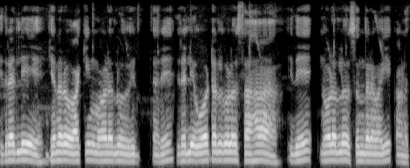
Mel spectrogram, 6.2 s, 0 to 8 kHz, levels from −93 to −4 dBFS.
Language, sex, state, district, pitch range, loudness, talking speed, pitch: Kannada, male, Karnataka, Raichur, 130-145 Hz, -21 LUFS, 115 wpm, 135 Hz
